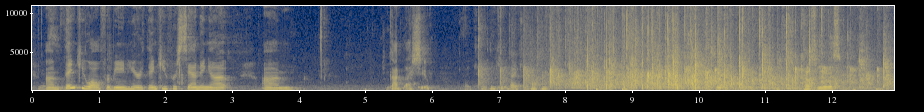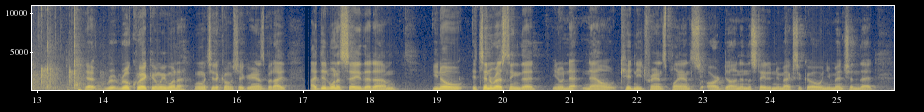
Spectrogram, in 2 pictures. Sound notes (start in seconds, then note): 10.5 applause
